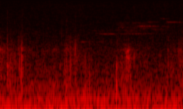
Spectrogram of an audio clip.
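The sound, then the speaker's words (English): Footsteps of a person walking outdoors: a few soft, irregular steps, faint beneath a constant hiss of background noise. “Of course, I was walking during that.”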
